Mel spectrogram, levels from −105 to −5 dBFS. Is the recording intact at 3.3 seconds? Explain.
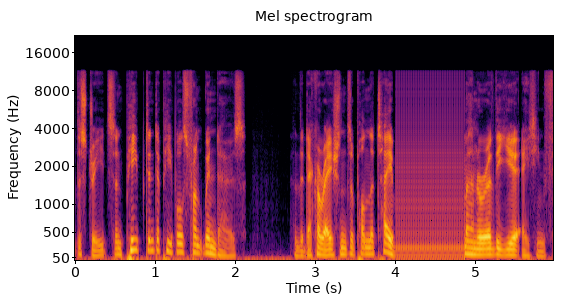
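Yes, at 3.3 seconds the speech is intact, with no dropout, click, distortion or other fault to be heard at that moment.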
